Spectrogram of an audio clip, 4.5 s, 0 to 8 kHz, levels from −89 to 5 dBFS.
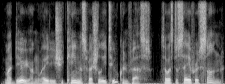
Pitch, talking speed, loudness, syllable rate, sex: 120 Hz, 200 wpm, -15 LUFS, 4.8 syllables/s, male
